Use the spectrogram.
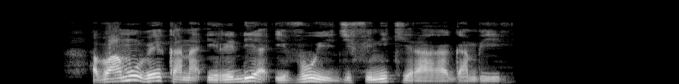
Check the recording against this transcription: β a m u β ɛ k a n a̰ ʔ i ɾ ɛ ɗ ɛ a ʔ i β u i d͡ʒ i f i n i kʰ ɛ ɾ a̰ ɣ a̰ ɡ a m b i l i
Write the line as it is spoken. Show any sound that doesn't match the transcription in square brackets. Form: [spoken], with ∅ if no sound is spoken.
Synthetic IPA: β a m u β ɛ k a n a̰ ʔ i ɾ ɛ ɗ [i] a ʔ i [v] u i d͡ʒ i f i n i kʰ [i] ɾ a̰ ɣ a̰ ɡ a m b i l i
